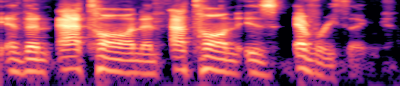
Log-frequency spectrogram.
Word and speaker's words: Aton: atu at uh aton is T I believe it's a T O N. Okay. Aton aton like atonism.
